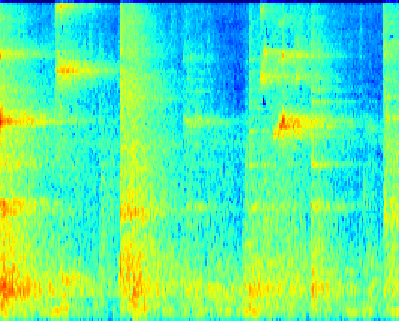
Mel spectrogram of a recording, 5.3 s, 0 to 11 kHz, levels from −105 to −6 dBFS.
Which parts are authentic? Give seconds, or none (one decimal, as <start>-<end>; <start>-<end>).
0.0-5.3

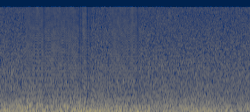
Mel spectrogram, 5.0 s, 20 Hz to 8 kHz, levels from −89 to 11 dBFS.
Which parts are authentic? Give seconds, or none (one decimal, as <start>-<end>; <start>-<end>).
0.0-0.5; 1.8-2.2; 2.8-5.0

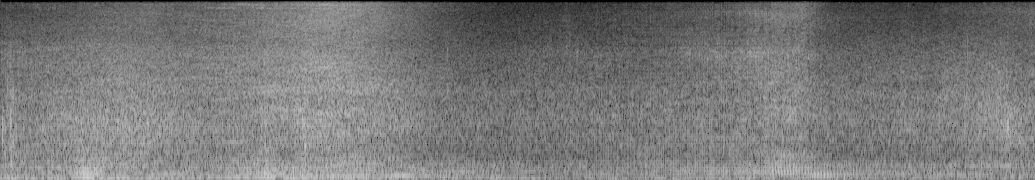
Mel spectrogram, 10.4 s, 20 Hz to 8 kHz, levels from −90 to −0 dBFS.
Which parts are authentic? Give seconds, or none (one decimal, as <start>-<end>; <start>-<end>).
0.0-5.9; 7.7-10.4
